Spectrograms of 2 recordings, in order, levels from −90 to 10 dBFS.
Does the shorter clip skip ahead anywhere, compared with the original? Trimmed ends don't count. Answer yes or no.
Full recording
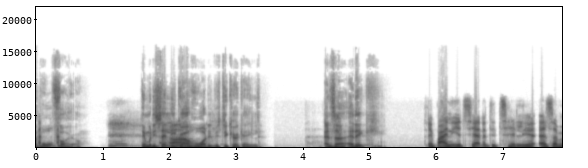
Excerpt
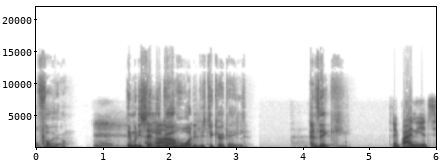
yes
